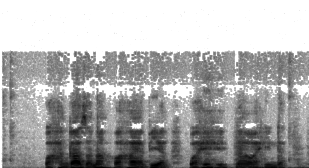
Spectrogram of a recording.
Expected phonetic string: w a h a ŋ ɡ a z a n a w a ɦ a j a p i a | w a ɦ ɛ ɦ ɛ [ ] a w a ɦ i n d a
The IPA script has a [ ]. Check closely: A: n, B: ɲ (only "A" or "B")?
A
